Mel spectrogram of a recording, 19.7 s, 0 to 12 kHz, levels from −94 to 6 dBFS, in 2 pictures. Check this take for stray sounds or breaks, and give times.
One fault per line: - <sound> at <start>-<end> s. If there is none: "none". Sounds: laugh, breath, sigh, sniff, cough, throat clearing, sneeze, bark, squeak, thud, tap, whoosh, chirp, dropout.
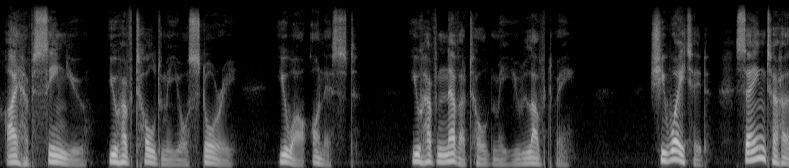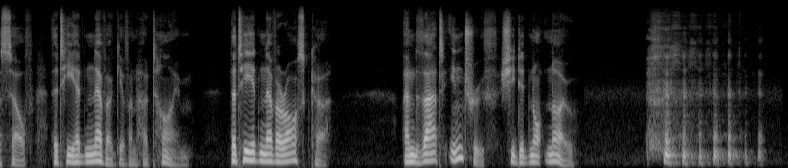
- laugh at 17.9-19.5 s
